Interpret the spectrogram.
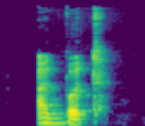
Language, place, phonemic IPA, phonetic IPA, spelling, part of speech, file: Hindi, Delhi, /əd̪.bʱʊt̪/, [ɐd̪.bʱʊt̪], अद्भुत, adjective, LL-Q1568 (hin)-अद्भुत.wav
- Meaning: fantastic, marvellous, astonishing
